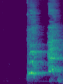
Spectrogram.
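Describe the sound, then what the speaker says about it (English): Several dogs bark in two short bursts after a brief silence, loud and close with no talk over them. "My dogs are going insane"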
